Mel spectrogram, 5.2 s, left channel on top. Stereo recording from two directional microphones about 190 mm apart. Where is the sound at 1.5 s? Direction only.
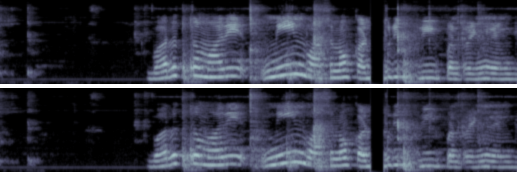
30° left (ahead or behind).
